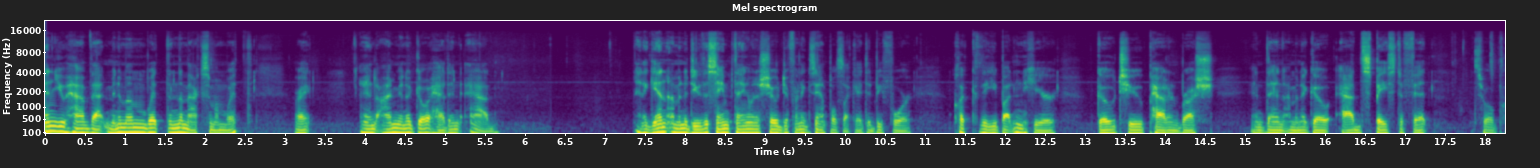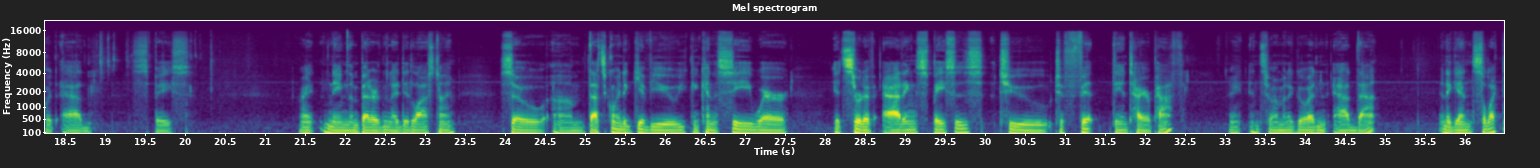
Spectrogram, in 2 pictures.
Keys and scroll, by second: 18.0-20.5 typing.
